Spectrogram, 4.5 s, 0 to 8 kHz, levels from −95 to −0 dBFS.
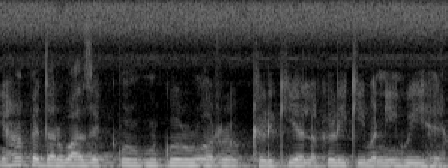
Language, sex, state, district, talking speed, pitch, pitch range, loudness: Hindi, male, Bihar, Araria, 135 wpm, 140 Hz, 135-145 Hz, -32 LUFS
